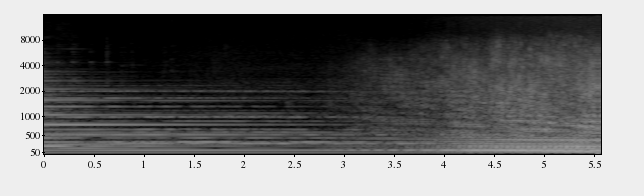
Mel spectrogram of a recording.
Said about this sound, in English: The plane lands.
